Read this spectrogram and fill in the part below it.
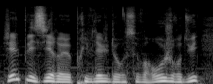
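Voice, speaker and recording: A man's voice: medium pitch, expressive, rapid-fire, mellow, soft background music. A man hosting a radio interview show, talking in a jokey, playful way in a studio.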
